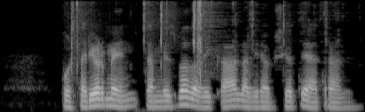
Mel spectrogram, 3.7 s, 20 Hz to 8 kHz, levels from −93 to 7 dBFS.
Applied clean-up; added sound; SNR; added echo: classical method Wiener filter.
